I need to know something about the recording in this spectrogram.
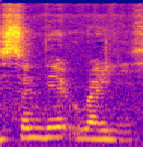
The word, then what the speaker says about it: Sunday Riley: Cette marque-ci j'ai trouvé comme on disait, ça se dit Sunday Riley, voilà. On est maintenant sur la bonne prononciation.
